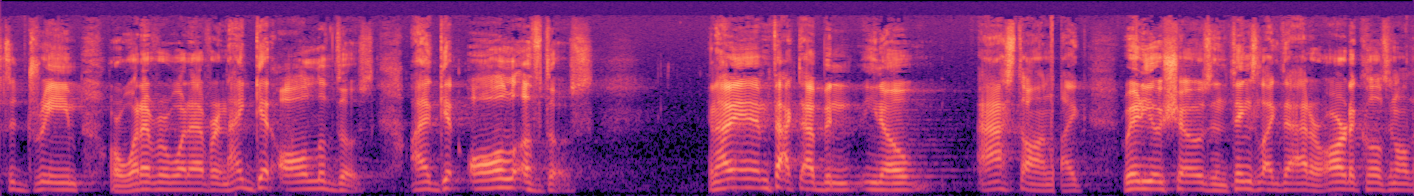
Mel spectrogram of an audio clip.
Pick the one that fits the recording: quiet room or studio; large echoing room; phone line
large echoing room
